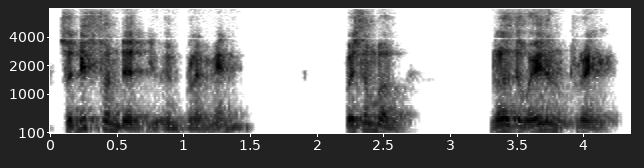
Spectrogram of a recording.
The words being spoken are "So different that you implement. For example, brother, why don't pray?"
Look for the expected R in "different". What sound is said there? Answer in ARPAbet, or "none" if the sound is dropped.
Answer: none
